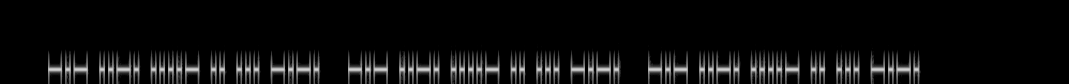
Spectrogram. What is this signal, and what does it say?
Morse code, heard as a keyed tone, about 28 wpm, 700 Hz. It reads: KF4ISC KF4ISC KF4ISC
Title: USA Call Signs Repeated 3x 28wpm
